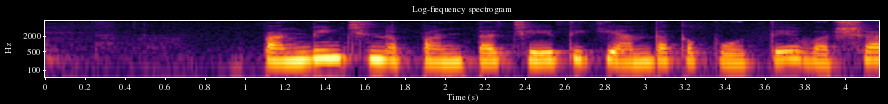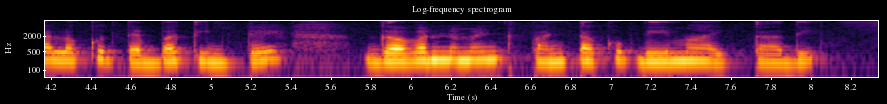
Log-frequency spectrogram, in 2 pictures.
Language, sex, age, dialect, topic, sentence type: Telugu, female, 18-24, Southern, banking, statement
